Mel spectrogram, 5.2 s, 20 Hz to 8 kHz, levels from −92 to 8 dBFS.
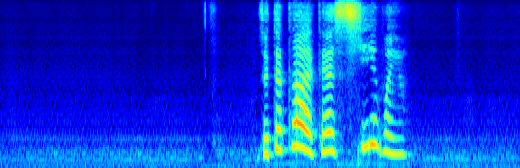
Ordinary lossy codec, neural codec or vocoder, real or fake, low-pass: none; codec, 16 kHz, 0.5 kbps, FunCodec, trained on LibriTTS, 25 frames a second; fake; none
